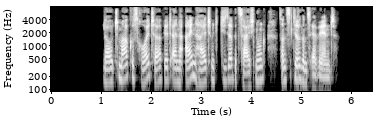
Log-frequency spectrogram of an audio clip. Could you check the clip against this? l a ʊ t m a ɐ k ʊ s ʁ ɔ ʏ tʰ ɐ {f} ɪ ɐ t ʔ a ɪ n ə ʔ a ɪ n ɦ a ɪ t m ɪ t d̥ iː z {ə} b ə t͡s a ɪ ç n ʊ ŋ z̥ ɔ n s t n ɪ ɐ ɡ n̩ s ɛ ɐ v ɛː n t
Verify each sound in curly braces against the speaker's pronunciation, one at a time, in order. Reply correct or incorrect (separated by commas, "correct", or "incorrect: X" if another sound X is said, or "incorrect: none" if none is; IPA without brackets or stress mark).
incorrect: v, incorrect: ɐ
